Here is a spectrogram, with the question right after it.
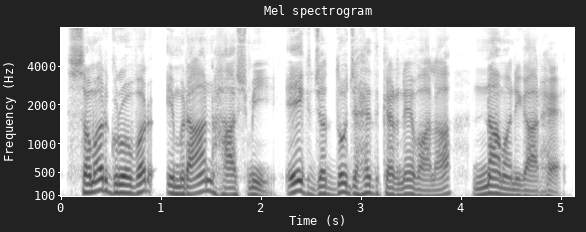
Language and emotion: Urdu, neutral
